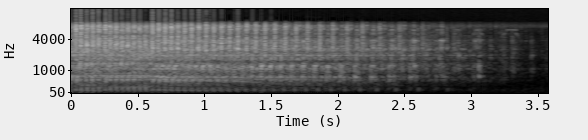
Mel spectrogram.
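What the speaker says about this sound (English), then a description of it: "now that we got the old generator running again" Old generator, revived after years unused, running with a rapid, rattling engine beat that starts loud and gradually fades and slows as it winds down.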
